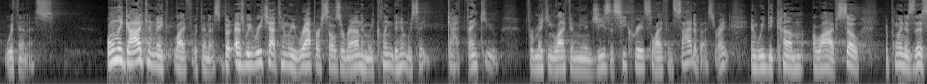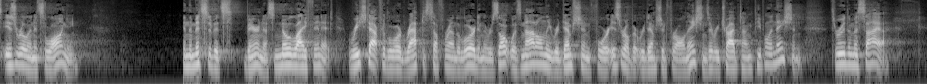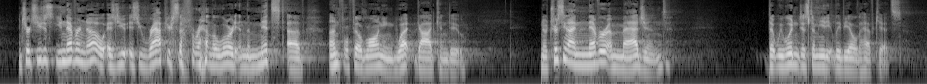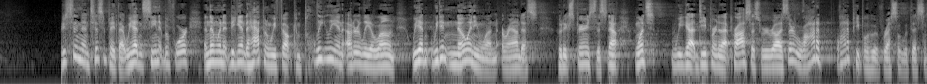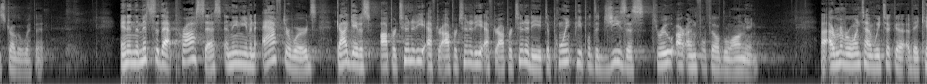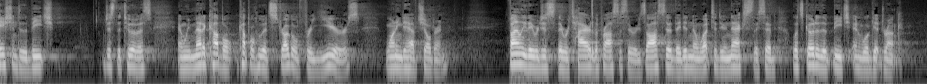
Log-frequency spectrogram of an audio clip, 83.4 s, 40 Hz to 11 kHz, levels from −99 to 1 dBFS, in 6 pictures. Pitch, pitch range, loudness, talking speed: 135 Hz, 120-155 Hz, -24 LUFS, 215 wpm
